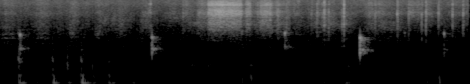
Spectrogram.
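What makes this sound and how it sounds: Fingertips repeatedly tap and press along a single flat square sheet of green origami paper resting on a black cloth-covered table, creasing it. Soft, dull low thumps come in an irregular pattern, mixed with brief bright papery crinkles and a short hissy rustle. The sound stays quiet and close, with each tap dying away almost at once.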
